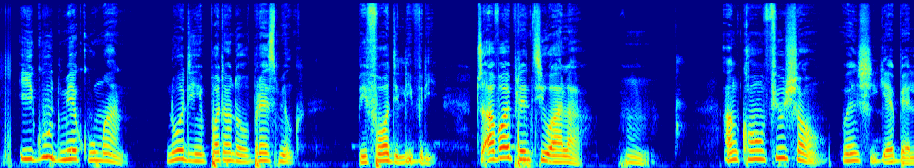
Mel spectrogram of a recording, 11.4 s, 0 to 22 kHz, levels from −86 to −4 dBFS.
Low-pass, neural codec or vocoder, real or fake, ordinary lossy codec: none; vocoder, 48 kHz, 128 mel bands, Vocos; fake; none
